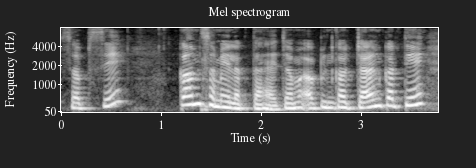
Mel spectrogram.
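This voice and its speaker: A woman teacher giving a grammar lesson, dictating notes slowly and repeating words as she writes, with frequent checking tags to her pupils. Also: mid-range voice, big pitch swings, darkish tone. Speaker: school teacher. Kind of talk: classroom grammar lesson while writing.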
